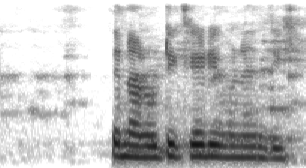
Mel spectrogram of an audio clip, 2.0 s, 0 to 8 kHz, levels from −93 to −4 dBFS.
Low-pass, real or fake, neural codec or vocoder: 7.2 kHz; fake; vocoder, 22.05 kHz, 80 mel bands, WaveNeXt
